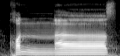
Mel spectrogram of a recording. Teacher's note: নুনের উপরে তাসদিদ ওয়াজিব গুন্না হবে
